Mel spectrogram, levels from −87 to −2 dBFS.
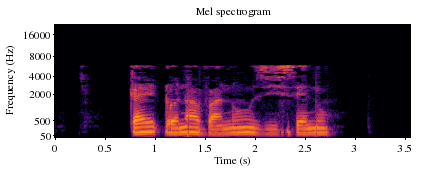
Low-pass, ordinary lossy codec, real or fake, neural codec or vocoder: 7.2 kHz; MP3, 24 kbps; real; none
